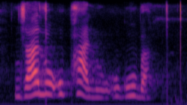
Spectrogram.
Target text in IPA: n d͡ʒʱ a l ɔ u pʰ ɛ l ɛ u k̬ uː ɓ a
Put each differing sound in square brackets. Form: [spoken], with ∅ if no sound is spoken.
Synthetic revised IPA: n d͡ʒʱ a l ɔ u pʰ [a] l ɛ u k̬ uː ɓ a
